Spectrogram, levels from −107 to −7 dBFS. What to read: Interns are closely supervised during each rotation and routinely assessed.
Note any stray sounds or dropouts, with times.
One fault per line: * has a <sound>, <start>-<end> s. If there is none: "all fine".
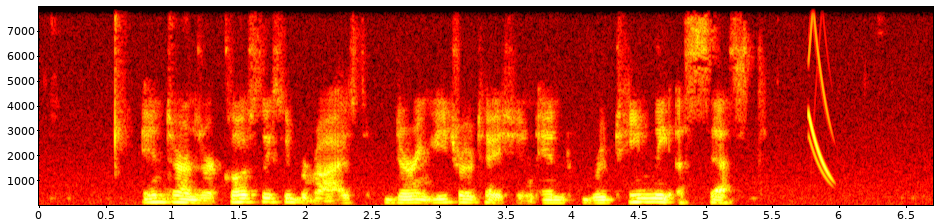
* has a chirp, 5.8-6.0 s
